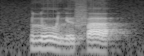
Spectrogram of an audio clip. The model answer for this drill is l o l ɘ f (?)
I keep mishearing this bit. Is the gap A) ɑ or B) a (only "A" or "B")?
B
